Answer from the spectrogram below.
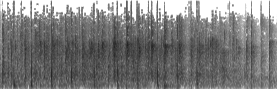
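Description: Steady applause from an audience, dense overlapping claps with sharp individual hand strikes standing out, holding at a fairly even loudness for several seconds before thinning slightly at the end.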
